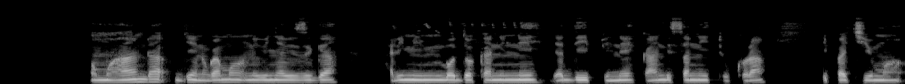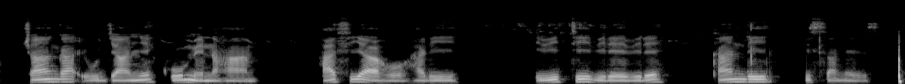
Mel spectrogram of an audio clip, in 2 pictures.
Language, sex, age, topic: Kinyarwanda, male, 18-24, government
